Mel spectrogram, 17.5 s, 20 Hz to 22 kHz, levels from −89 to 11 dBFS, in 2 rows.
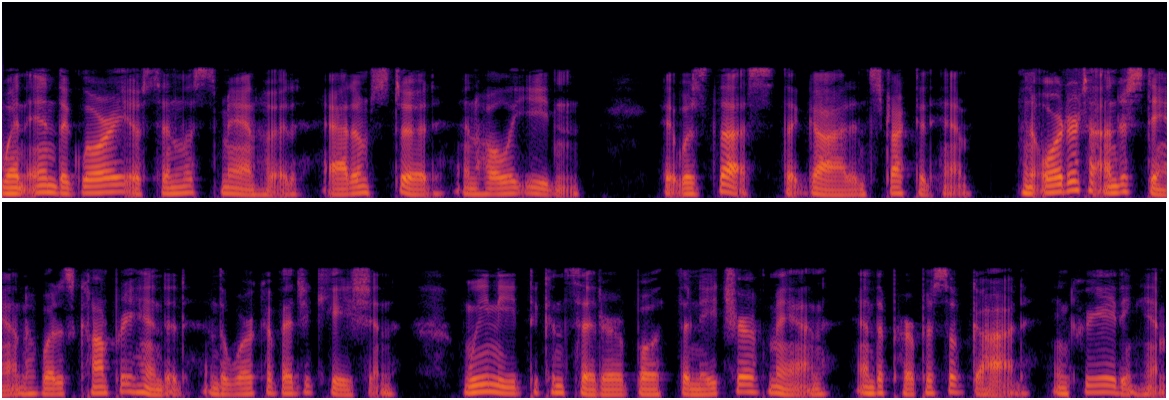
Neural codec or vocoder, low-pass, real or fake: none; 5.4 kHz; real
